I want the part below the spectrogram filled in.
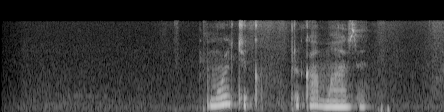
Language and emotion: Russian, sad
